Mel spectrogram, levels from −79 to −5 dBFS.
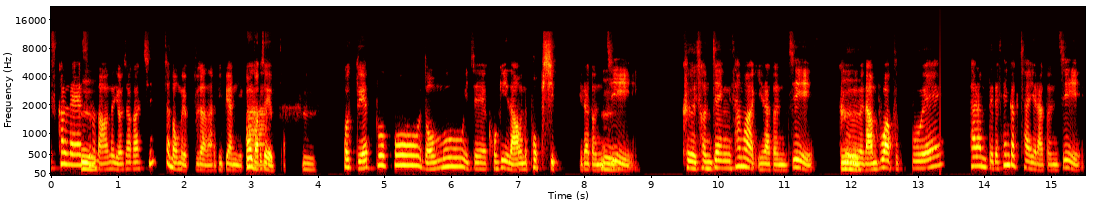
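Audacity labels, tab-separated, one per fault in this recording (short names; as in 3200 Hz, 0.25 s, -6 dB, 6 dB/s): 13.340000	13.340000	pop -13 dBFS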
